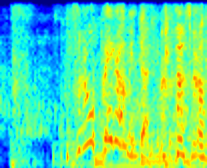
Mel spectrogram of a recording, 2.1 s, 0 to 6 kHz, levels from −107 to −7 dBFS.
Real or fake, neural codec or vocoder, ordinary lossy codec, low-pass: fake; codec, 16 kHz, 4.8 kbps, FACodec; none; 5.4 kHz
